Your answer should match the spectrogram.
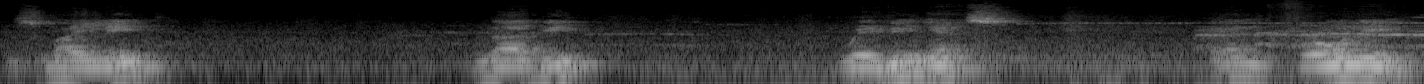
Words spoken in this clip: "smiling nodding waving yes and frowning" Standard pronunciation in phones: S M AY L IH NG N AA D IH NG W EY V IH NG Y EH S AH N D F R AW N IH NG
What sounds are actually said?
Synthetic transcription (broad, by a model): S M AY L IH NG N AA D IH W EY B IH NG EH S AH N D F R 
